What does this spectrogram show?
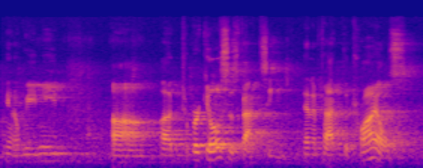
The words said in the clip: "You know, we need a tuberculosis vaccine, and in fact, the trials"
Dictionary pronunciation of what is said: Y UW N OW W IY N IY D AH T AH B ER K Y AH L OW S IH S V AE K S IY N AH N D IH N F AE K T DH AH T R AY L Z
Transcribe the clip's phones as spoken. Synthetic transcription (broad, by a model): Y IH N OW W IY N IY D AH T AH B ER K Y AH L OW S IH S V AE K S IY N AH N IH N F AE K T DH AH T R AY L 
